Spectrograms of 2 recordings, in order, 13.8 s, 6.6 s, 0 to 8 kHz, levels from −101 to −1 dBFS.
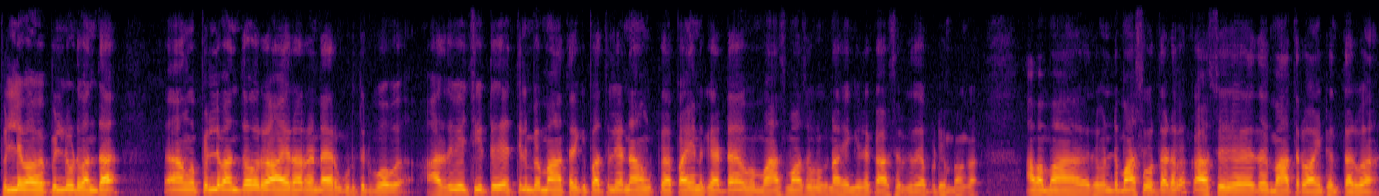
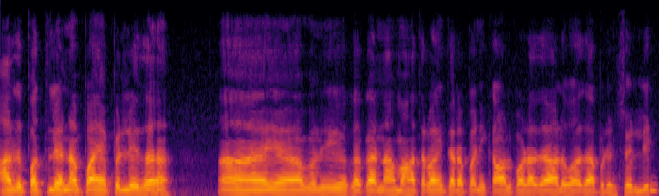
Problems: constant background noise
